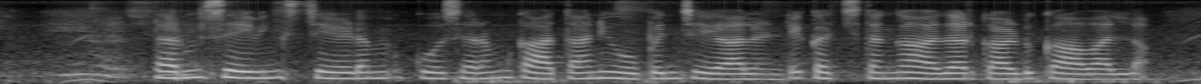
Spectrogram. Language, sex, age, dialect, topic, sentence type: Telugu, female, 18-24, Southern, banking, statement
